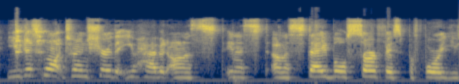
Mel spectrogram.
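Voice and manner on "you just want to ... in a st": ordinary talk, nothing marked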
